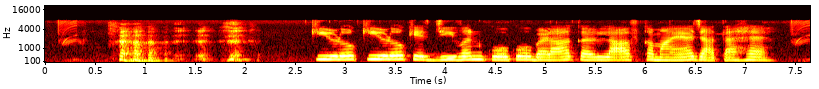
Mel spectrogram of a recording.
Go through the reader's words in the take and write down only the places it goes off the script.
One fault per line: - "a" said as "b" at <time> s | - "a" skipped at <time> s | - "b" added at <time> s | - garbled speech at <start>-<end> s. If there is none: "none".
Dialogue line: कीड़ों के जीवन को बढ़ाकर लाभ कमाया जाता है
- "कीड़ों" added at 3.2 s
- "को" added at 4.6 s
